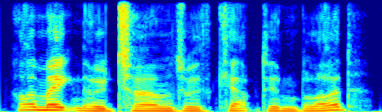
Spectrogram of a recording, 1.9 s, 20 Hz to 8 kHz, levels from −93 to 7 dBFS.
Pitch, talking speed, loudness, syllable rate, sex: 150 Hz, 220 wpm, -16 LUFS, 4.8 syllables/s, male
